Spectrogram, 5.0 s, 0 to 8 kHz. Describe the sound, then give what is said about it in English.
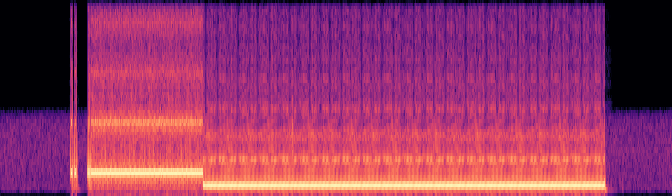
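A loud two-tone radio dispatch alert sent to an air unit: a brief click, then a steady higher tone for about a second, followed by a longer, lower sustained tone lasting several seconds, with no voices. “Echo 3 Air, stand by for tone.”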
